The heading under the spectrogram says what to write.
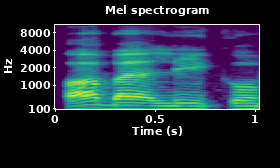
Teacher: ba mati kita baca dengan qalqalah sughra sebab ba adalah huruf qalqalah dan dia berada di tengah kalimah.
